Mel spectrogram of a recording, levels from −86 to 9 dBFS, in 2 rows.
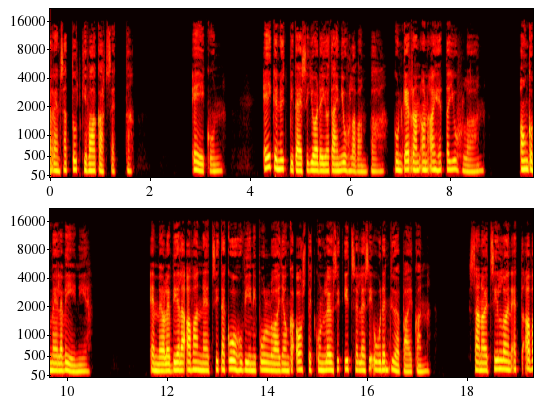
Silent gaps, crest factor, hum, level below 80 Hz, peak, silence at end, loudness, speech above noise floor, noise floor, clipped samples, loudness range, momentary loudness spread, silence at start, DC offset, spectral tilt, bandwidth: none; 16 dB; none; -60 dBFS; 0 dBFS; 0 s; -16 LUFS; 69 dB; -85 dBFS; under 0.1%; 5 LU; 11 LU; 0 s; under 0.1%; -6 dB/octave; 16 kHz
